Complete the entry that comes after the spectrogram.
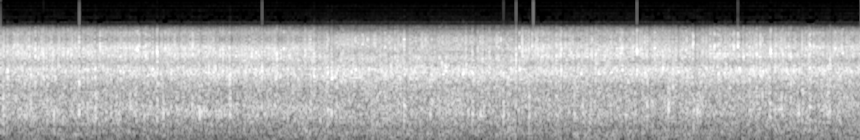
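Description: Heavy storm downpour, rain and hail pelting down in a steady, dense hiss with no let-up.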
